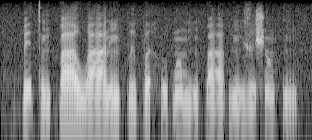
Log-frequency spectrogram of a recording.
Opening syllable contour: low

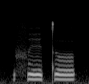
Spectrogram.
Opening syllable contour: high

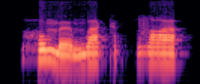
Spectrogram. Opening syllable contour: high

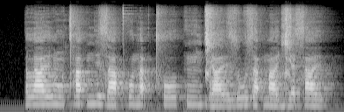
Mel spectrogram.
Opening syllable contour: high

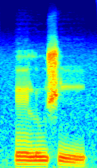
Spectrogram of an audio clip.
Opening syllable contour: low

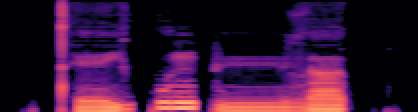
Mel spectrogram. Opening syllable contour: rising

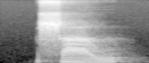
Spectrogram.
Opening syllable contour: low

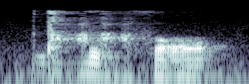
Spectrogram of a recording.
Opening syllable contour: high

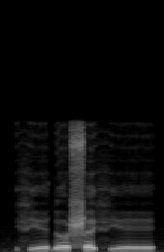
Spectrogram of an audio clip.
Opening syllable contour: low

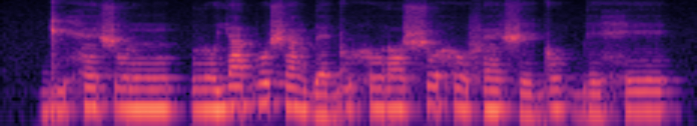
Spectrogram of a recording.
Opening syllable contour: low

